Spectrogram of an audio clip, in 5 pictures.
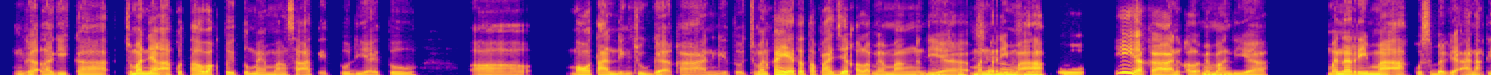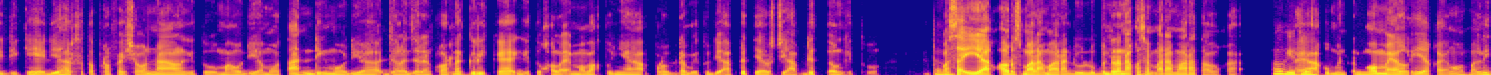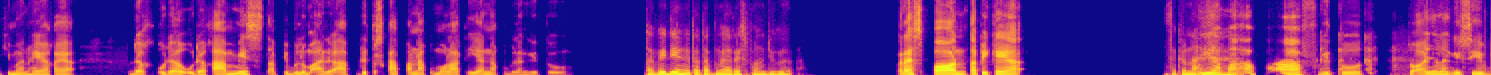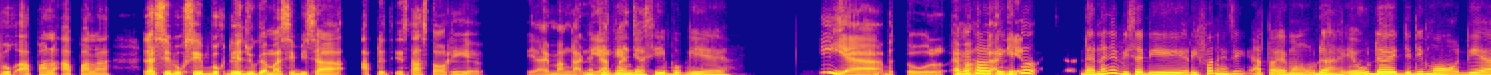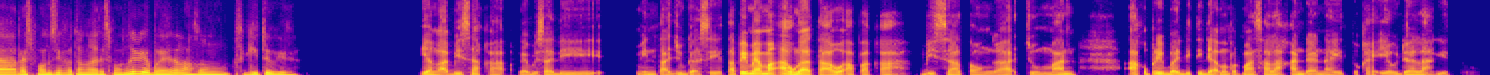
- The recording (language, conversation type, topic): Indonesian, podcast, Apa responsmu ketika kamu merasa mentormu keliru?
- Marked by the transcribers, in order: in English: "di-update"; in English: "di-update"; in English: "update"; other background noise; chuckle; in English: "update"; in English: "di-refund"; tapping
